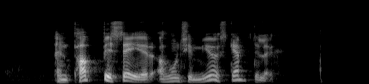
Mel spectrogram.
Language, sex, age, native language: Icelandic, male, 40-49, Icelandic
